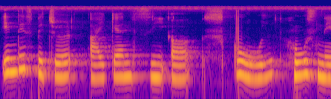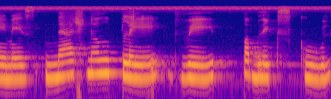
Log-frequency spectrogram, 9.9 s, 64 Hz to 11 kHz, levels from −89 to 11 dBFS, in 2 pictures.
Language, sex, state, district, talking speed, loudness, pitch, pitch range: English, female, Punjab, Kapurthala, 95 wpm, -18 LUFS, 205 Hz, 195-225 Hz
